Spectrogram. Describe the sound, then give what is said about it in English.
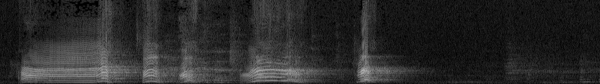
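A dog barks, starting with a long drawn-out yowl, then several short, sharp barks in an uneven burst, with a quieter pause at the end. “What was he barking at?”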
